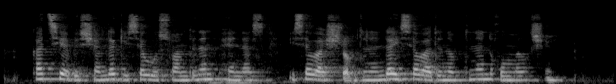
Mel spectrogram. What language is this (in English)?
Georgian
